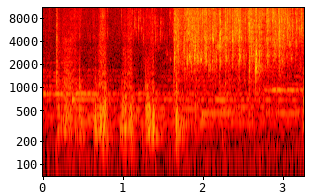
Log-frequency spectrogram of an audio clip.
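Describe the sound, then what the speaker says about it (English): Dirty water drains out of a sink-like basin after washing a car floor mat, a close, steady gurgling rush following a few scattered splashes. "Let's let all the water out and see how dirty it is."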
